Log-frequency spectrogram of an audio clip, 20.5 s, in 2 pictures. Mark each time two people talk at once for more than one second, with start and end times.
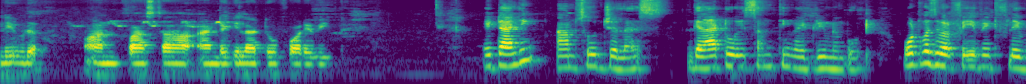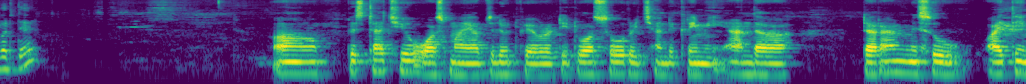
none

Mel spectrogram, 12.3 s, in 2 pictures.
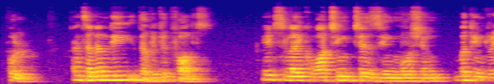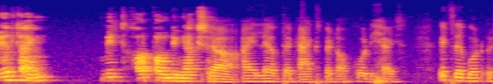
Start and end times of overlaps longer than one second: none

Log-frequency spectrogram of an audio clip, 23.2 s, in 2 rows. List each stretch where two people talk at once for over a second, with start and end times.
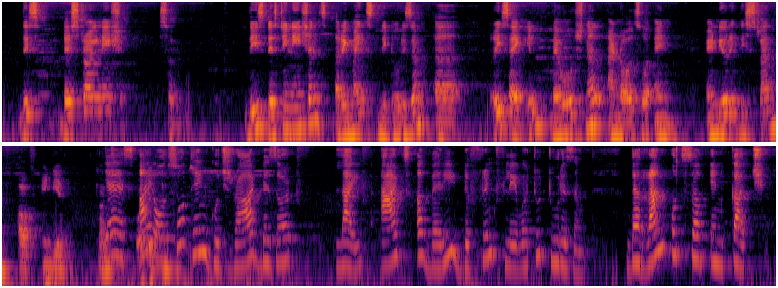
13.2-14.5

